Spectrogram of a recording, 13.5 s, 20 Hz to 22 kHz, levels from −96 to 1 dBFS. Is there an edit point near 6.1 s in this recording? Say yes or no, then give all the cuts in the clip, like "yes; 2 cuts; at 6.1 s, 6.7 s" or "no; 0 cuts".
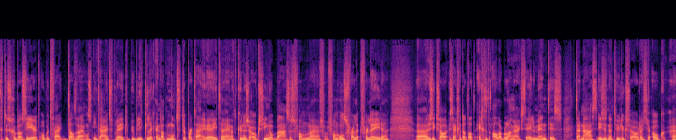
no; 0 cuts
